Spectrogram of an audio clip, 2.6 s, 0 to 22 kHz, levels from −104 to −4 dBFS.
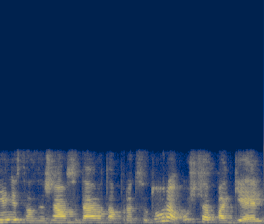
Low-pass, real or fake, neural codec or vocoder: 7.2 kHz; real; none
